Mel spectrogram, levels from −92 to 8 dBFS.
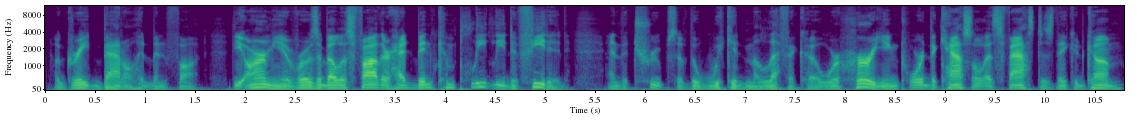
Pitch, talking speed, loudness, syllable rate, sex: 95 Hz, 185 wpm, -23 LUFS, 5.2 syllables/s, male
